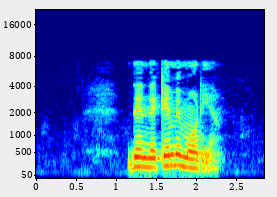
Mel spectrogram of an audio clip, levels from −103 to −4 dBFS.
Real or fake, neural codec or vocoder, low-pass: fake; vocoder, 44.1 kHz, 80 mel bands, Vocos; 7.2 kHz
